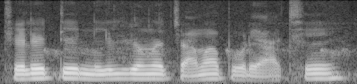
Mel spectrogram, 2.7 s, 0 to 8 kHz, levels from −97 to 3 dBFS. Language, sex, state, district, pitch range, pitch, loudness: Bengali, male, West Bengal, Cooch Behar, 125-135 Hz, 130 Hz, -16 LUFS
